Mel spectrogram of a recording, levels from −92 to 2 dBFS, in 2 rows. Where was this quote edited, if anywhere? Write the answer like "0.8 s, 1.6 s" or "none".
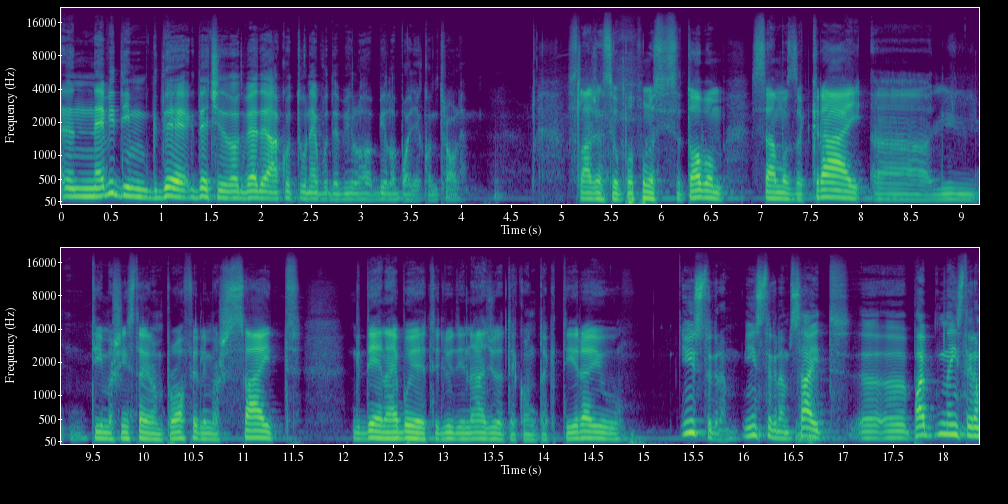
none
